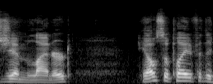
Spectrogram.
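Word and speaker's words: Jim Leonhard: Jim Leonard or Leonardo R whatever but it's pronounced Jim Leonard he also played for the Jets and I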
